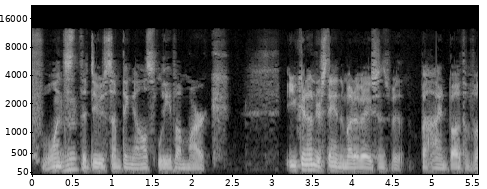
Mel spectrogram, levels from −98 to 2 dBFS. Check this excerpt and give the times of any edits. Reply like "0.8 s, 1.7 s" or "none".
3.1 s

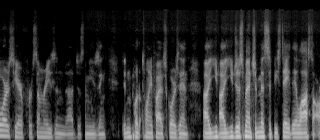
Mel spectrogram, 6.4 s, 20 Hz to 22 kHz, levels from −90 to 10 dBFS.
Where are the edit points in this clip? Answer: 1.7 s, 2.8 s, 4.4 s

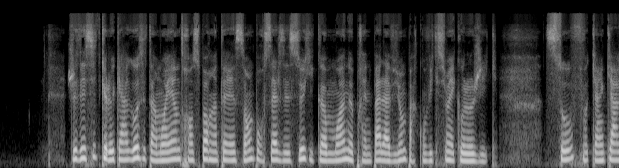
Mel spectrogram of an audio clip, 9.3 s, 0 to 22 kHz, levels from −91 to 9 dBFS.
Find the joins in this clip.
none

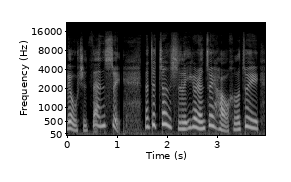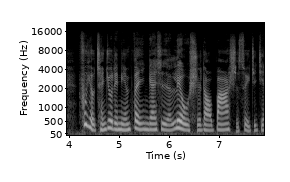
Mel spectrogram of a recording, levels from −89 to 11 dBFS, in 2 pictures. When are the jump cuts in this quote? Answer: none

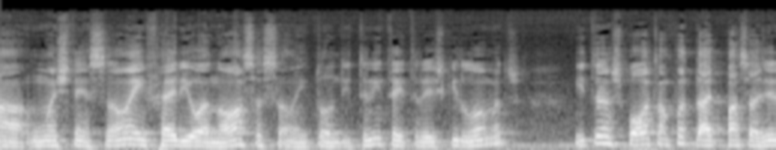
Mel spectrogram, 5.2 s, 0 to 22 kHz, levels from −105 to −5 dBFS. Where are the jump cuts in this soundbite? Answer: none

